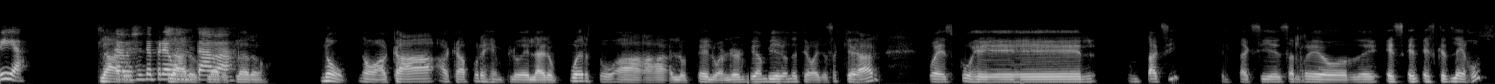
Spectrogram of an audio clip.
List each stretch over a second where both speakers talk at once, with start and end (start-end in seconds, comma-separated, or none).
1.1-2.5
